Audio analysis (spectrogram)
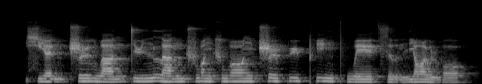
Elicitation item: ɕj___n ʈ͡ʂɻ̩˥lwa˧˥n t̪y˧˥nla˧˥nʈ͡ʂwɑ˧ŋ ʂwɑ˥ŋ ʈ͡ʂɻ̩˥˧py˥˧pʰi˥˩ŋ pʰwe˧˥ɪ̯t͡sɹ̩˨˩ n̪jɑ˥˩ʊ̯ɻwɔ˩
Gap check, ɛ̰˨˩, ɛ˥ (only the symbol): ɛ̰˨˩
